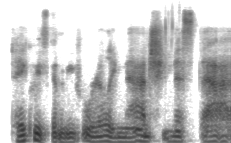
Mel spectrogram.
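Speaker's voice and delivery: very quiet, hushed murmur under the breath. Player voicing Anna as she watches it all happen, Anna murmuring under her breath. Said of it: "she just murmurs under her breath".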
